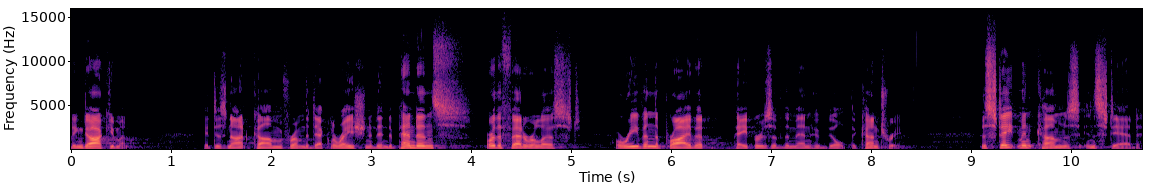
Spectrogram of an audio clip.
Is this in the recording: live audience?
yes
